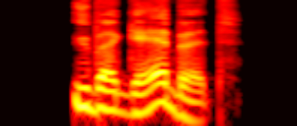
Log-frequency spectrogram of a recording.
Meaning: second-person plural subjunctive II of übergeben
- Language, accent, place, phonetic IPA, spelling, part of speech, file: German, Germany, Berlin, [ˌyːbɐˈɡɛːbət], übergäbet, verb, De-übergäbet.ogg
